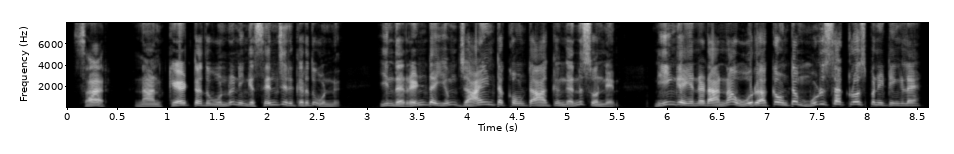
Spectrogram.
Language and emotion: Tamil, angry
